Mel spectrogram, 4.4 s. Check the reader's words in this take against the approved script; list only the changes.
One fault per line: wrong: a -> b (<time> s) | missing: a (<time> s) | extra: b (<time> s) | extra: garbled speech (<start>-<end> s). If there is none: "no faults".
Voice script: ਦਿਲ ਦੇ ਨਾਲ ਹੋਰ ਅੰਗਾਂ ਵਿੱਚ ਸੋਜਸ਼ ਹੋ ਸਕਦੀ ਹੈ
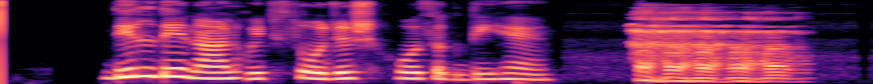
missing: ਹੋਰ ਅੰਗਾਂ (1.2 s)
